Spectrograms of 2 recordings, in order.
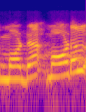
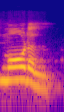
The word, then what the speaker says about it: modal: to grammar rules the model auxiliary see children so uh the actual pronunciation of the word model modal is modal right modal right okay according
